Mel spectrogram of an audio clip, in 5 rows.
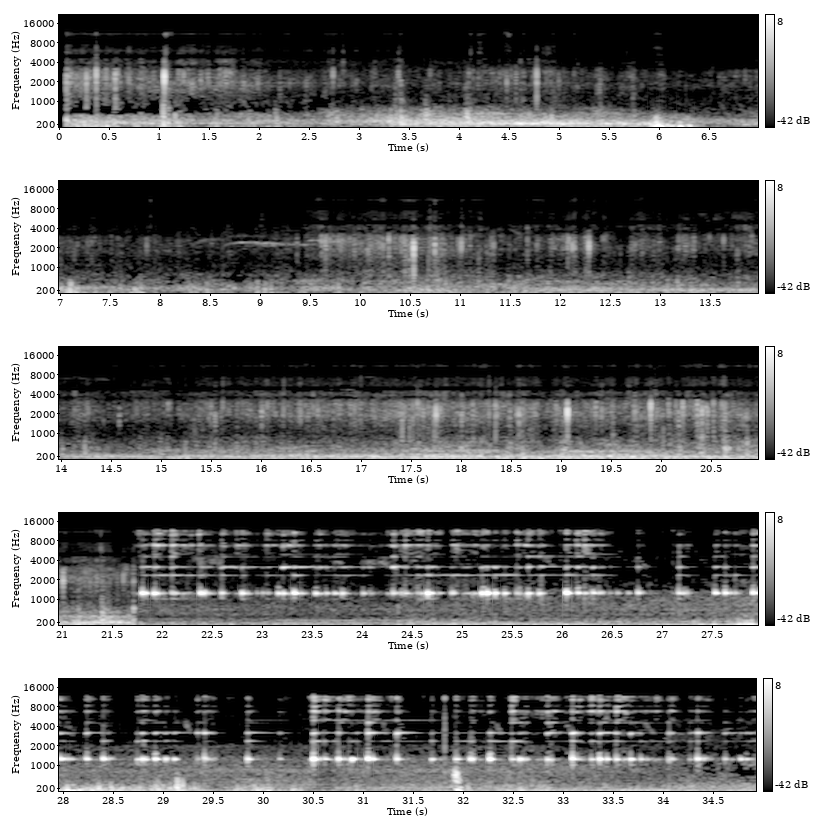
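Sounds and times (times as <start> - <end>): cowbell clanging: 21.7 - 34.9.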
